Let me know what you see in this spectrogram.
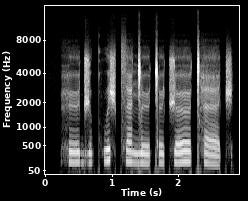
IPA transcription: høːd͡ʒɵkʷʰɛʃ t͡sæŋ͡ǀø ǀøt͡ʃœː ǀʰæt͡ʃ

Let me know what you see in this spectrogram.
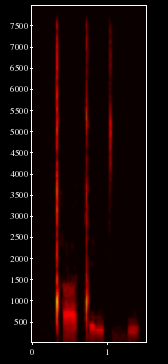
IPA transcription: ǃʰaǃeŋtṳŋ

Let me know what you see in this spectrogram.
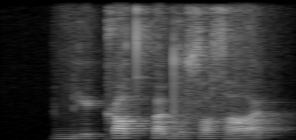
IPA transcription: bʲø kʲotˤθidozɯ zˤæ

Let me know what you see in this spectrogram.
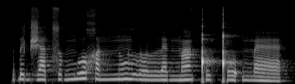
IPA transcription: ɗəd͡ʒat͡soŋ͡mu χənːũ lːolːæŋ͡mã ǃuǃoʔ ŋ͡mæ

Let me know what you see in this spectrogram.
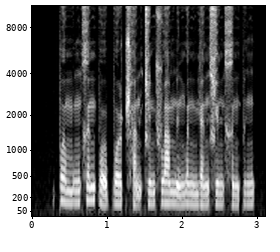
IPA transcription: pɤ˥˩mʊ˧˥ŋ xə˥n po̰˨˩ʊ̯po˧˥ʊ̯ʈ͡ʂʰa̰˨˩nt͡ɕy˧˥n ʂwä˥mḭ˨˩ n̪wə˥˩nmjɛ˧˥nɕy˧˥n xə˧˥npi˥ŋ

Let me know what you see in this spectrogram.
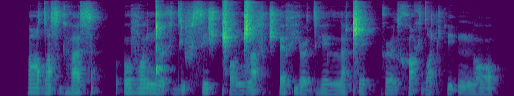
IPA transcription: ɔ˦dˤi˦sɡʱa˦s | ʔo˦vɔ˦lŋ͡ǃə˞˨x di˨fsi˦ʃ ǁɔ˨ŋ͡ǁa˦f t͡ʃʼɛ˦fjə˞˨ dʱe˨lːa˨ǁe˨ kːə˞˨l xɒ˦xdˤe˨t͡ʃʼi˦ʔ nːɔ˨

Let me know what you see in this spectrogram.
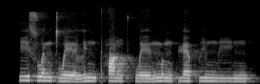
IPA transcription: i˥swə˥˩nt̪we˨˩ɪ̯ li˥˧ŋpʰɑ˥˩ŋ pʰwe˧˥ɪ̯n̪ɤ˥˩ŋpɥɛ˥pi˥ mi˥ŋ

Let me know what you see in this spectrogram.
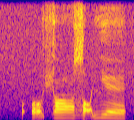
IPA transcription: ʔɔ̰çɒː zˤə̰ lʲɛ

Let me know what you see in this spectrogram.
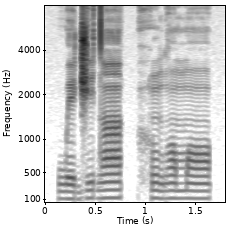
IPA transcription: we˨d͡ʒi˧dã˦ | hũ˧ ɡɔ̃˧mɔ̃˧

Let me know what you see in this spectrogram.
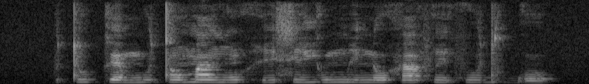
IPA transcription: tu˨kɛ˨ mu˨tɔ̃˨˦mã˧ɡũ˨ hi˨˦ si˧ ju˧ mi˧no˧hã˦ fĩ˧fu˧du˨ ɡ͡bo˨

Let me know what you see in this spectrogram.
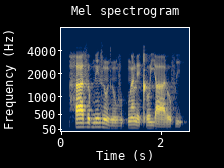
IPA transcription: haː˦zʊ˦bĩ˦ zũ˦˨zũ˨vʊ˨ kʷã˦le˨kʼo˦ jaː˨ ɾo˨fi˨

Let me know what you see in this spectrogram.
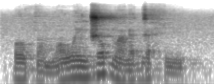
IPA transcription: o˧fɔ̃˨bɔ̃˨˦ wĩ˧d͡ʒo˦ bã˧ɾɛ˦ɡɛ˦˨ hi˨

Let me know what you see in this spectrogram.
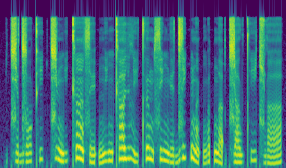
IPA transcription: t͡ɕə˧d͡zɔ˧kʰi˦k̚ t͡ɕə˥˧ŋi˧kʰã˥˧se˨ʔ n̪i˧ŋkʰa˦j li˨˩t̪ʰə˥˧m si˥˧ŋe˧ d͡zi˦k̚ n̪ã˨k̚ŋɔ˦t̚n̪a˨ʔ t͡ɕa˧wt̪ʰi˦t͡ɕwa˨˦

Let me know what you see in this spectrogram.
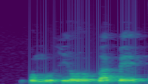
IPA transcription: k͡po˨mu˧hi˧ ɾo˨ ɾo˧ɡ͡ba˧ k͡pe˦

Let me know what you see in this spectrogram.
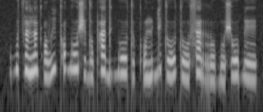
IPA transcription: ɓʊ˦t͡sã˦ ɡã˦kʼɔ˨ βiː˦kʼɔ˦ ɡoː˦ʃɪ˨dɔ˨pʰa˦˨ dɪ˦ɡ͡boː˦tʊ˨ kʼo˨nɪ˦ ɡi˦toː˨˦toː˨sa˦˨ ro˨ ɓo˨ʃoː˦ ɓeː˦

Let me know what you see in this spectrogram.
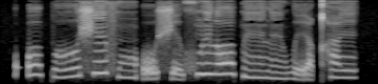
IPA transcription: ʔɔ˦pɤː˨˦ ʃẽ˦fɔ̃ː˨ʔo̰˨ ʃḛ˨ xʷẽ˦lɒː˦pẽː˨ lẽ˨ wḛ˨qʰe˦

